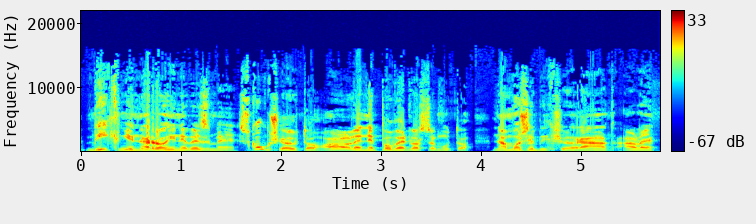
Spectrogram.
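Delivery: proud but unsure; young giant voiced. A narrator's reading. The giant replies to Savelij, lightly voiced and boastful.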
